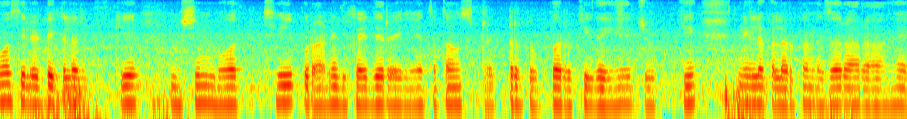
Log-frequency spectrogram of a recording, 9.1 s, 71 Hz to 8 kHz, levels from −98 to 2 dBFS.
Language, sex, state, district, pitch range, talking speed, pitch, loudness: Hindi, male, Bihar, Purnia, 125-130 Hz, 190 wpm, 125 Hz, -19 LUFS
